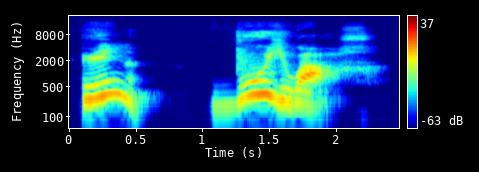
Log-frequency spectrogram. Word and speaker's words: bouilloire: Commençons tout de suite avec le premier mot qui est vraiment très difficile à prononcer en français. C'est le mot une bouilloire.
